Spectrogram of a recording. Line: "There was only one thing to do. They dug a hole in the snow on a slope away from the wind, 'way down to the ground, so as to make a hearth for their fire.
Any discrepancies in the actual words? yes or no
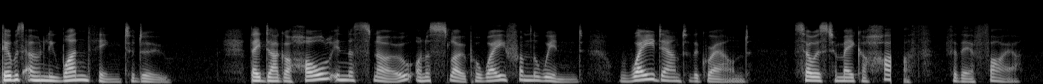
no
